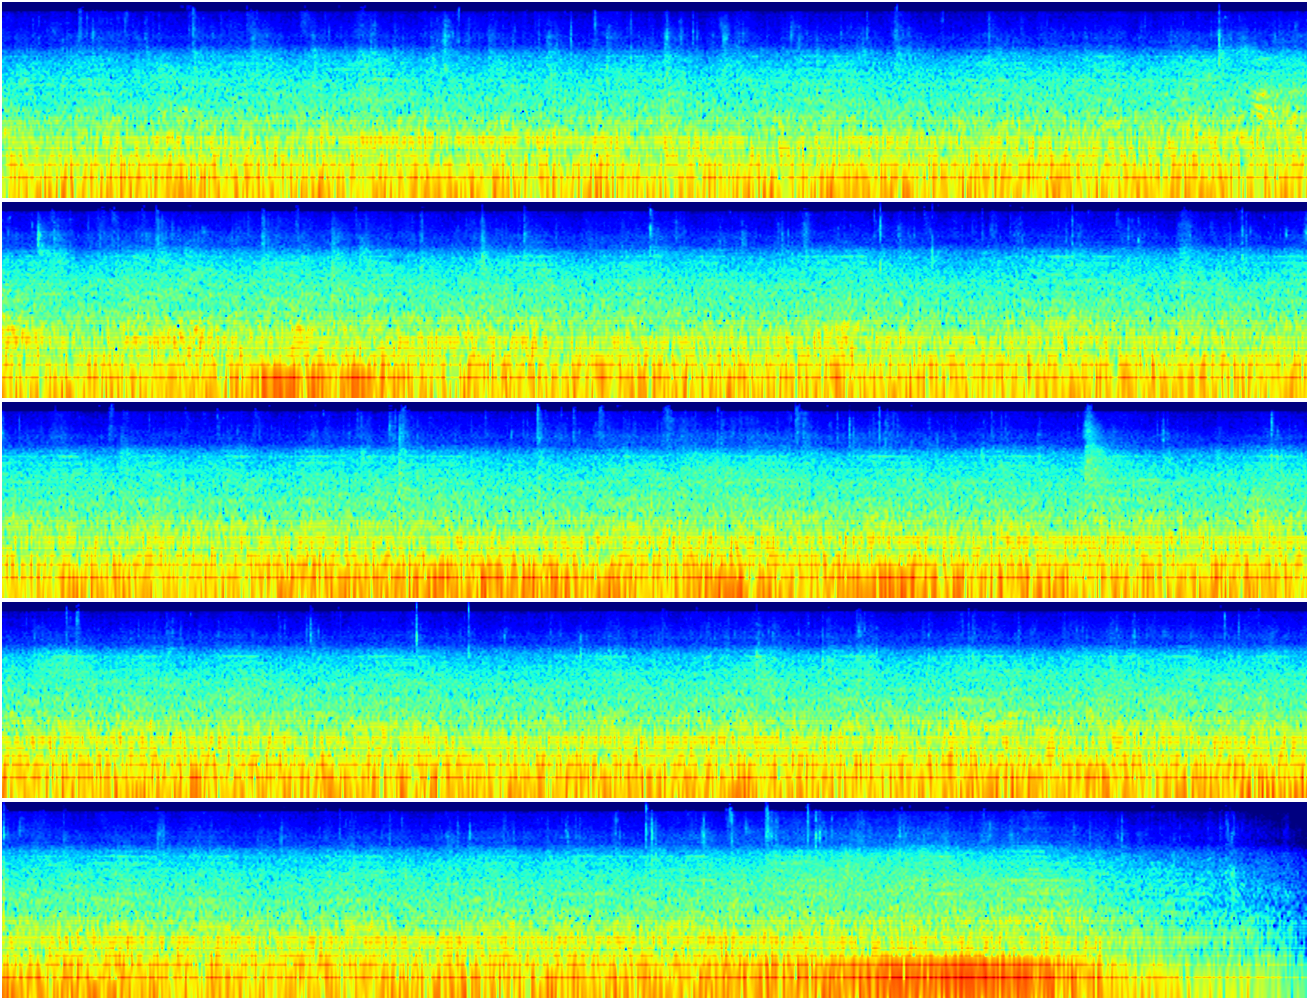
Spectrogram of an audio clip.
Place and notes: cologne, wdr arcade, rondell and ventilation
inside the wdr arcade, the sound of the rondell architecture and the ventilation. walk to the exit door
soundmap nrw: social ambiences and topographic field recordings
